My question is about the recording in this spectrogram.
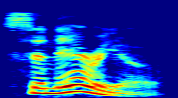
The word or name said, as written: scenario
